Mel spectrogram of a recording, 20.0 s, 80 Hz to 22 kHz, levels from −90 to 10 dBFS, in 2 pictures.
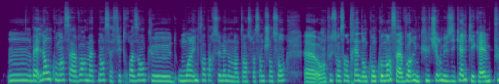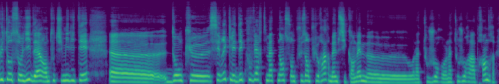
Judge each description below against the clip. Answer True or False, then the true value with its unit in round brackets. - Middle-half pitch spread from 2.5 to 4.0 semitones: True (2.9 semitones)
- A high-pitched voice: True (235 Hz)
